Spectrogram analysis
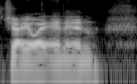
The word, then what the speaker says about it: Jinn: And the Howling of the Jinn, I'm not sure if that's the correct pronunciation, it's Jinn.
